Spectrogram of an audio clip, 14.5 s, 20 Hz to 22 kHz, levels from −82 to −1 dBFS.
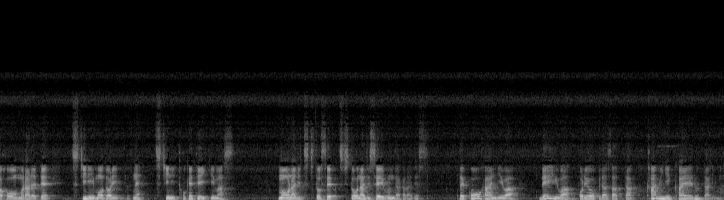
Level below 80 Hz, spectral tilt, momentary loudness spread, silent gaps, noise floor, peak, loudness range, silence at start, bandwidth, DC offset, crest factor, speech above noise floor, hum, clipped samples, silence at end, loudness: -78 dBFS; -6.5 dB/octave; 13 LU; none; -57 dBFS; -12 dBFS; 2 LU; 0 s; 14.5 kHz; under 0.1%; 18 dB; 29 dB; none; under 0.1%; 0 s; -28 LUFS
